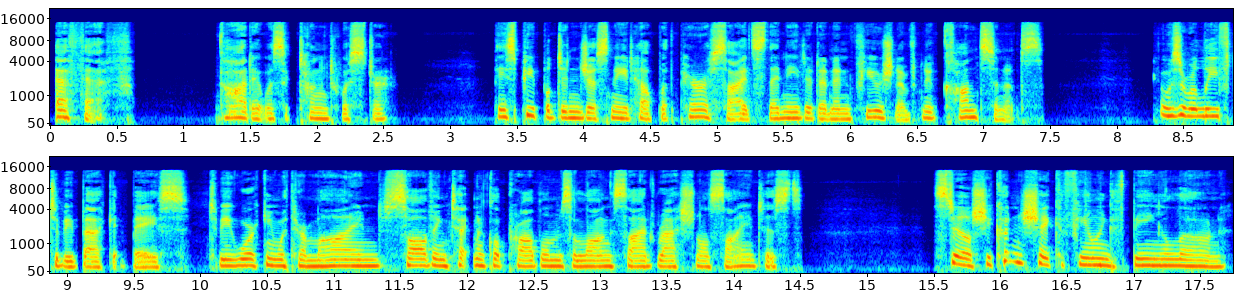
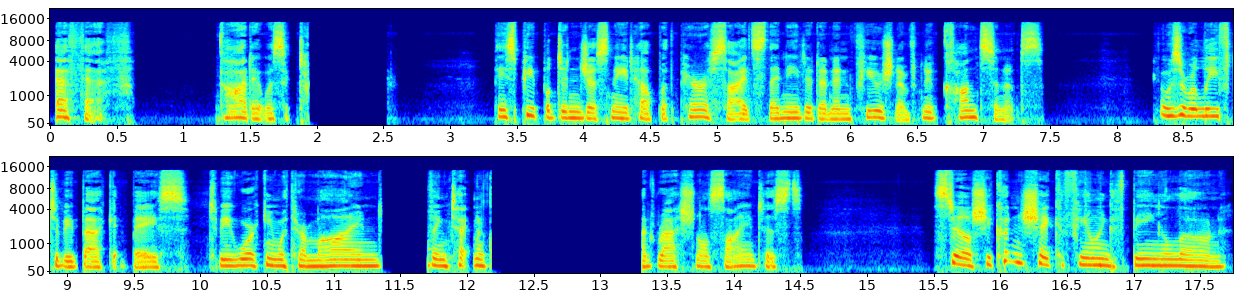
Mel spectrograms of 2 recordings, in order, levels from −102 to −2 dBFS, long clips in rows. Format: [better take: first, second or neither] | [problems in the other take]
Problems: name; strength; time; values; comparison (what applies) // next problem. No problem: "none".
first | audio cutting out; at 2 s for 0.5 s, at 11 s and at 12 s for 1 s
